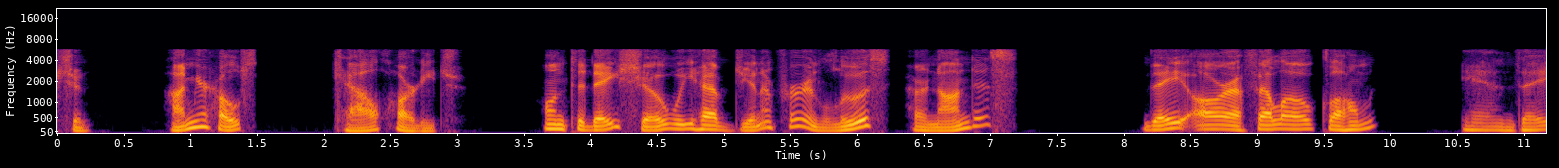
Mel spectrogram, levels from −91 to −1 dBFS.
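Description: Speech clip with aliasing throughout: content above 6 kHz folds back into the band as unrelated tones, leaving sibilants gritty and metallic and the spectrum running hard up to its edge. This points to downsampling to about 12 kHz without anti-alias filtering; the folded energy sits roughly 25 dB below the speech.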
